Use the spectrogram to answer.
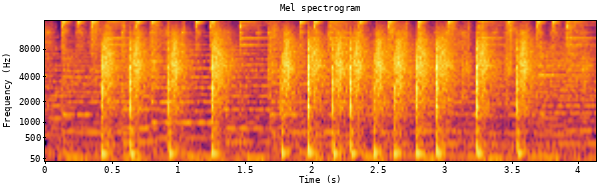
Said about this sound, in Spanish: Ese es el sonido pues de una tarola, digamos ahí para que lo ubiquen.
